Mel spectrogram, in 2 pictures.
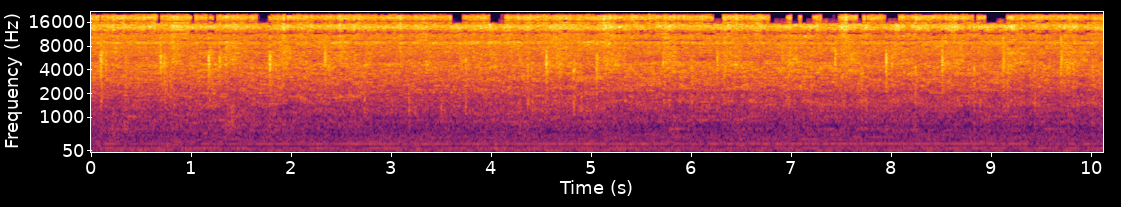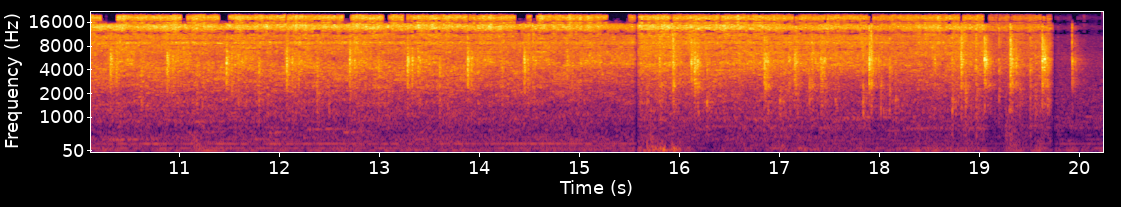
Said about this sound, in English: So now we're going over the floor with Flex Seal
